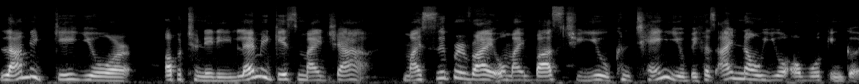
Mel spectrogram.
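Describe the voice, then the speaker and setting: A dry, close sound with no echo, with a non-native accent. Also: woman, medium pitch for a woman, lively intonation, moderate pace. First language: not English. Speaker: motivational speaker and small business owner. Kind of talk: motivational livestream talk. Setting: live stream. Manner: informal, repetitive fillers.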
